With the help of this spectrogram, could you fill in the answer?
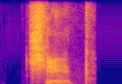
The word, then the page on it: chip: British English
